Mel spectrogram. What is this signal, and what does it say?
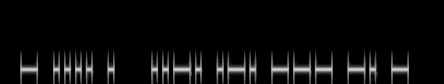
Morse code, heard as a keyed tone, about 22 wpm, 700 Hz. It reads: THE FRONT
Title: Sets of 4 Words 22wpm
